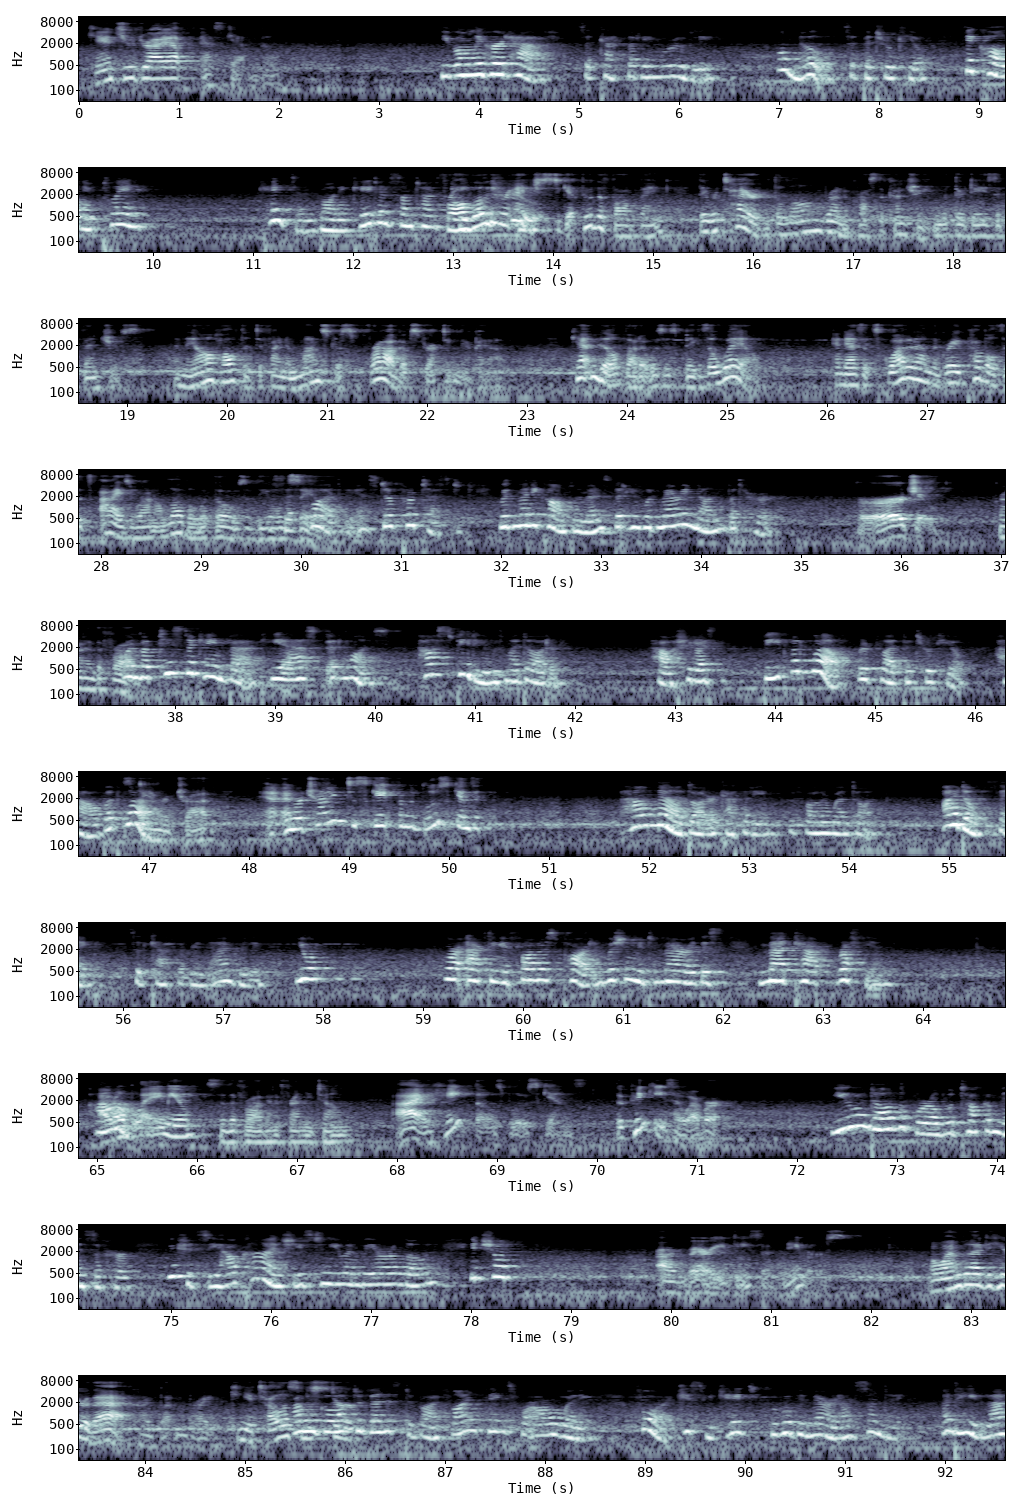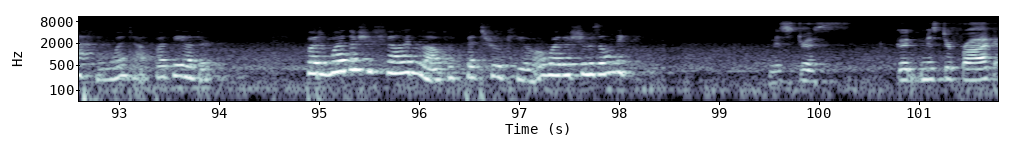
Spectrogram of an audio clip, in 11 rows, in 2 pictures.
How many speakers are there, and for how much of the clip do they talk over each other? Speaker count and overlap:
two, about 4%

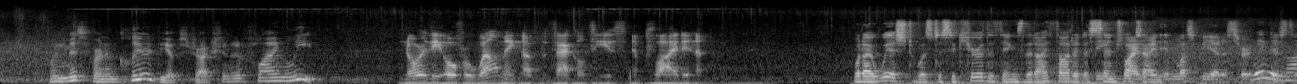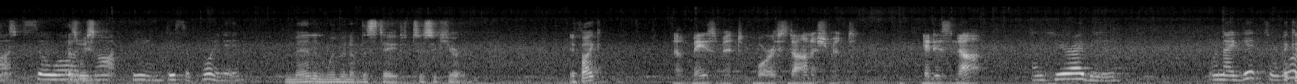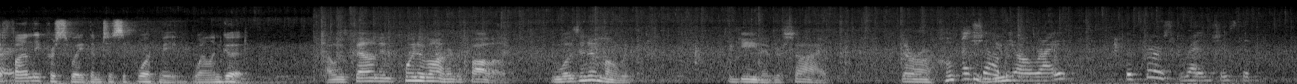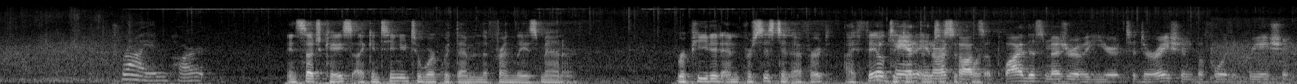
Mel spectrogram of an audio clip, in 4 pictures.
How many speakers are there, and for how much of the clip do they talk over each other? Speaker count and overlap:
five, about 9%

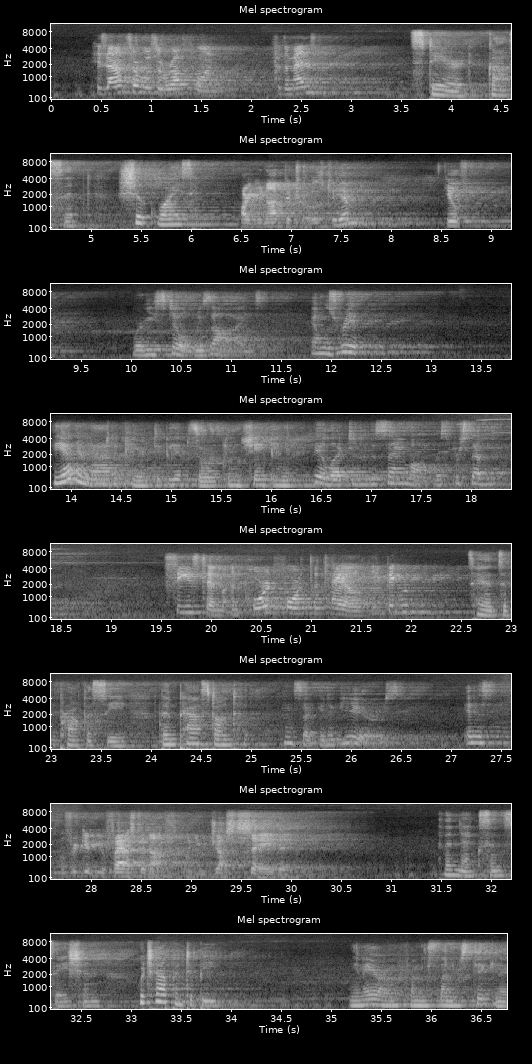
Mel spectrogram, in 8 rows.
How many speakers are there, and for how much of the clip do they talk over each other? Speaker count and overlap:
five, no overlap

